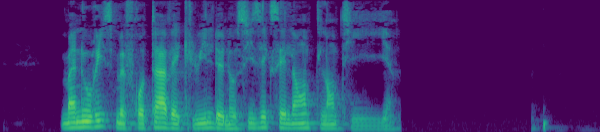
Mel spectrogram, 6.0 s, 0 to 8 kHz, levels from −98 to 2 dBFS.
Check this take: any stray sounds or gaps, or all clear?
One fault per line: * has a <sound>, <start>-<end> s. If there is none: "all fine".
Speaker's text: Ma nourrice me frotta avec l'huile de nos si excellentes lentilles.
all fine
